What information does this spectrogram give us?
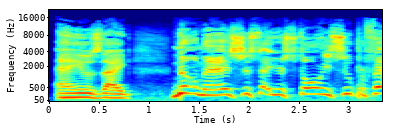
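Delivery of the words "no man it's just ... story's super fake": high, insistent protest; heckler's voice. Retold or imitated. Heckler explaining himself to comic, high insistent protest. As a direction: argue it in a raised pitch.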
